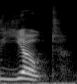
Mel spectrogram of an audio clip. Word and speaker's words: yote: And he came up with yote, to rhyme with smote.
